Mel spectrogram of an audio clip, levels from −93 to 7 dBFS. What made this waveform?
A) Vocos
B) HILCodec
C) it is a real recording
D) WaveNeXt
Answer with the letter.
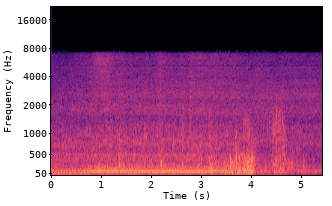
C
